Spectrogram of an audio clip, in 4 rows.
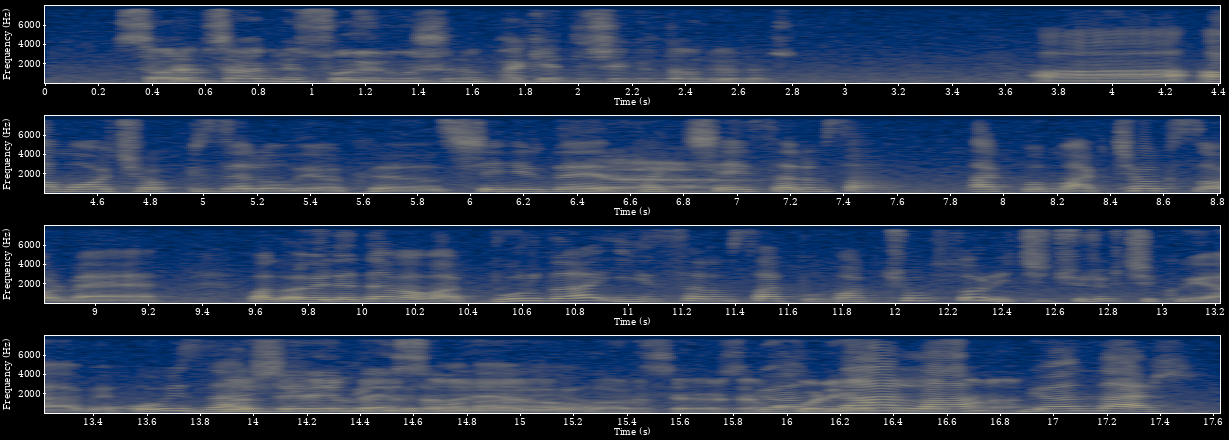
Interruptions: present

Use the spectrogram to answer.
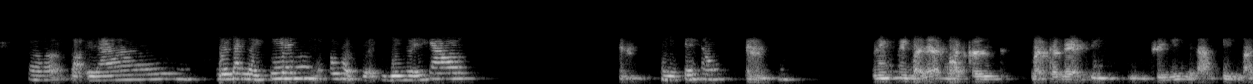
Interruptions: none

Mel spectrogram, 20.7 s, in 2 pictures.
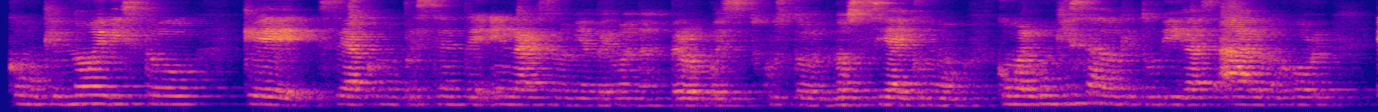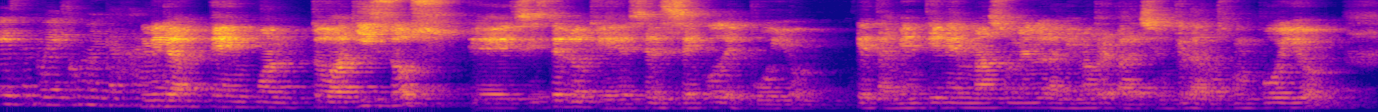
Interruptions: none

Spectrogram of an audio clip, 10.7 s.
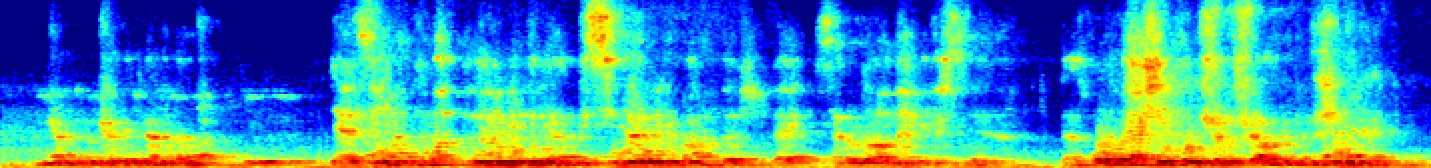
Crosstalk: present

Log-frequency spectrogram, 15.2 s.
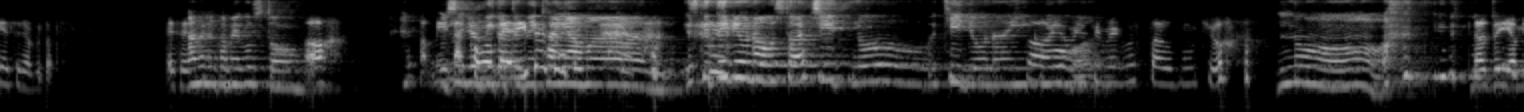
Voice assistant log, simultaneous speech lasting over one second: present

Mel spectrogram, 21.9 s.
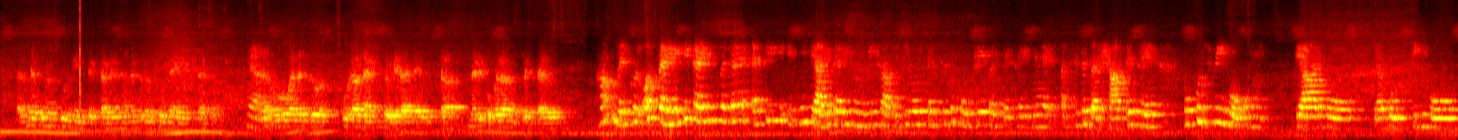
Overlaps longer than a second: none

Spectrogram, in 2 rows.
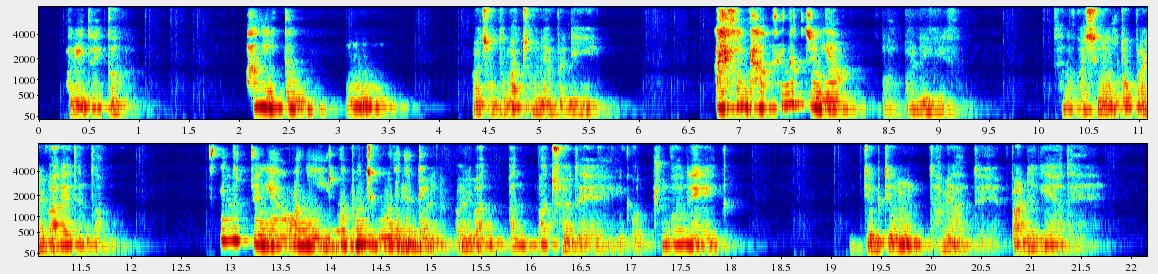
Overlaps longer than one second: none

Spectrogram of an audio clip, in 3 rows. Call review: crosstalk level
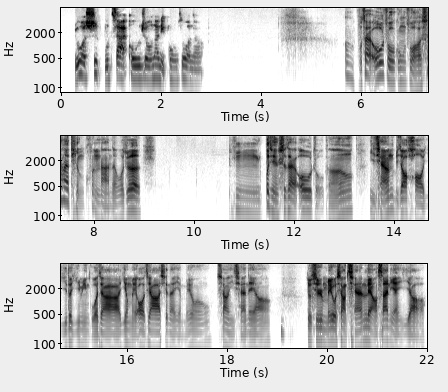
none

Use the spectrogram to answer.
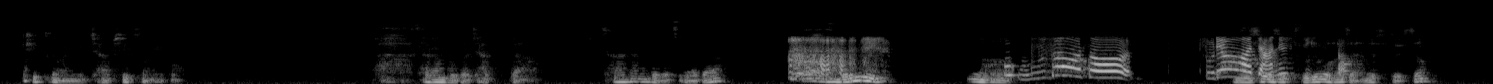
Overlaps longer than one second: present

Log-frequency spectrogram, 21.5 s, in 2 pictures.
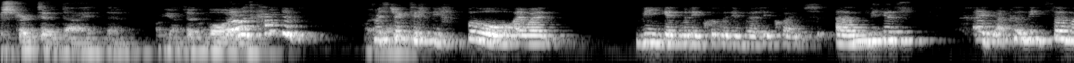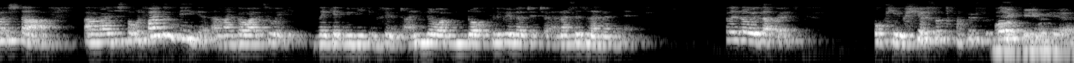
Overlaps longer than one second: none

